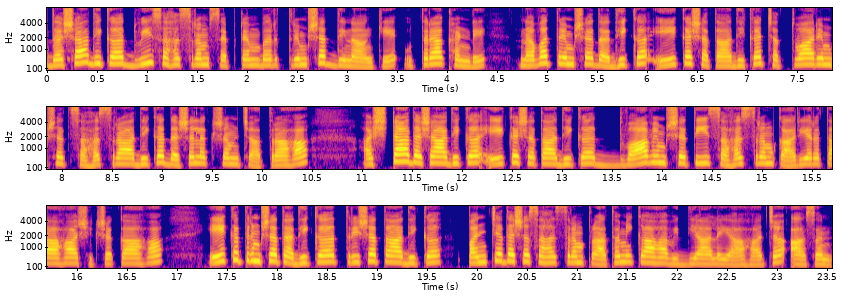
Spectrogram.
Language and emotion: Sanskrit, neutral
